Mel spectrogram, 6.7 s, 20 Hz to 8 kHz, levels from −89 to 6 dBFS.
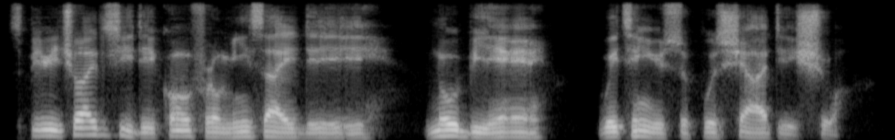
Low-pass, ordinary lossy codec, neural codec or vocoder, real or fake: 7.2 kHz; none; codec, 16 kHz, 0.8 kbps, ZipCodec; fake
